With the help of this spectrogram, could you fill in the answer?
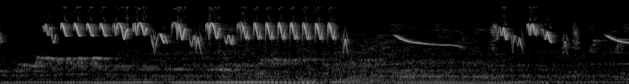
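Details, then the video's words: Yellow-fronted canary, or mozambik, singing for a cage-bird master recording: quick repeated high chips in series about four per second, then long descending whistled slurs and short twittering phrases, with faint low background hum. "MASTERAN BURUNG MOZAMBIK GACOR NGEROL"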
